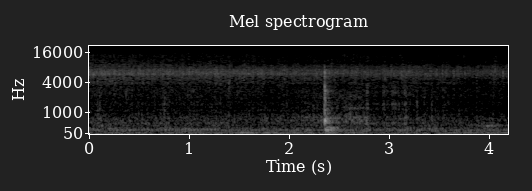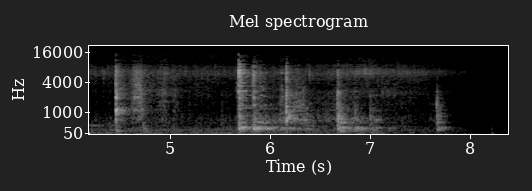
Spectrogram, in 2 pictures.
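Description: Potato-and-pea patties sizzling gently in a pan of hot oil, with a steady faint hiss. A metal slotted spatula knocks and scrapes against the pan once at about two seconds in and several times more in the second half.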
